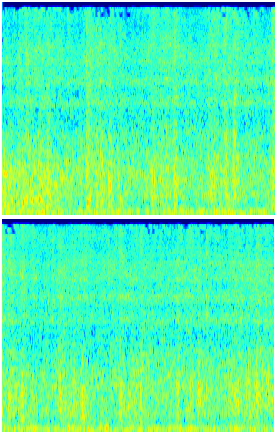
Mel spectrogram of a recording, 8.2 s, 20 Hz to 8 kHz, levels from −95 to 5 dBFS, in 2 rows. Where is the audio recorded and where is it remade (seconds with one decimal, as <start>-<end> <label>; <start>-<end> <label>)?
0.0-2.1 recorded; 2.1-3.1 remade; 3.1-4.3 recorded; 4.3-6.2 remade; 6.2-8.2 recorded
